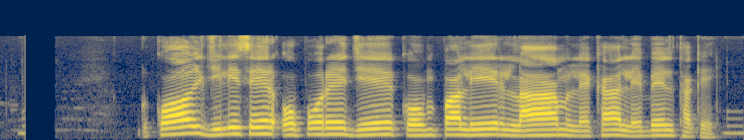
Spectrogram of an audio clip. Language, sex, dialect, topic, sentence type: Bengali, male, Jharkhandi, banking, statement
